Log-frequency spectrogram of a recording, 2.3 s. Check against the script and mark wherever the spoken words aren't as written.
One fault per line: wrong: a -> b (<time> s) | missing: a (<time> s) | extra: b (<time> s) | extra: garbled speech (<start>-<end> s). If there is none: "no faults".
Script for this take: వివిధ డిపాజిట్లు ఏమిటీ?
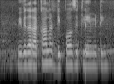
extra: రకాల (0.6 s)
